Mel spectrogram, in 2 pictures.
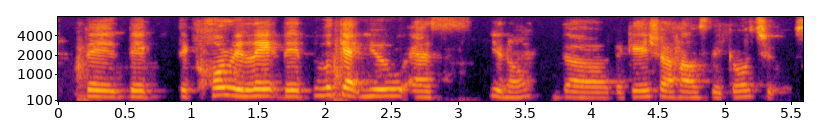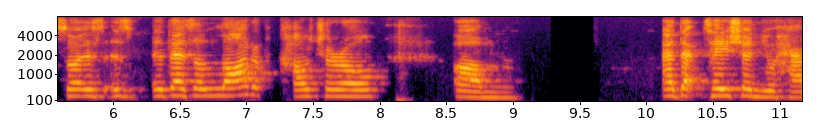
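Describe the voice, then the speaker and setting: A woman with an American accent speaks at a moderate pace and a fairly high pitch, her intonation fairly even. Her loudness swings widely against a quiet background. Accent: Singaporean, noted by US colleagues. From Singapore. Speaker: industry consultant, guest speaker. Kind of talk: panel discussion for a class.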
